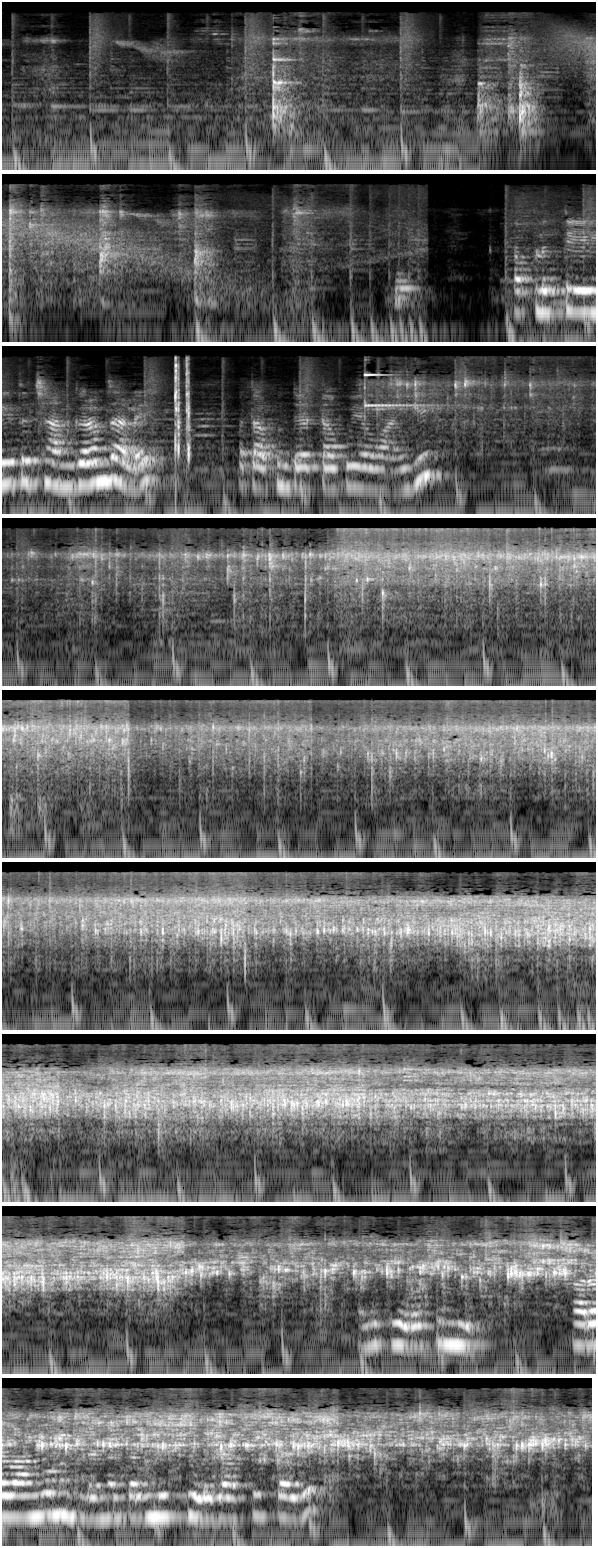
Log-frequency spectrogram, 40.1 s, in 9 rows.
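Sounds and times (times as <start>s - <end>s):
vegetables sizzling in hot oil: 4.3s - 5.7s, 11.8s - 40.0s.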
